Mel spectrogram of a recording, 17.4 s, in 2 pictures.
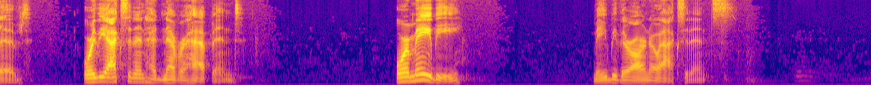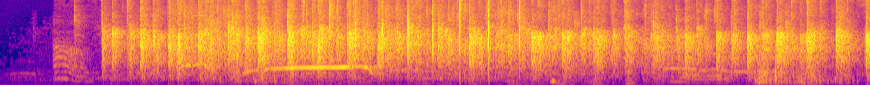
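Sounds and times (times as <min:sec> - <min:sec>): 
speech: 0:00.2 - 0:02.5, 0:04.0 - 0:04.7, 0:05.9 - 0:07.4
audience applause: 0:09.7 - 0:17.4.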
